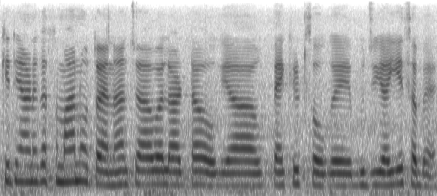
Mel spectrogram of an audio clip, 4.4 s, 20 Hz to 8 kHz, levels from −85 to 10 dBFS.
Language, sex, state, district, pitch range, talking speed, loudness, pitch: Hindi, female, Haryana, Rohtak, 190-215 Hz, 235 wpm, -15 LUFS, 200 Hz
